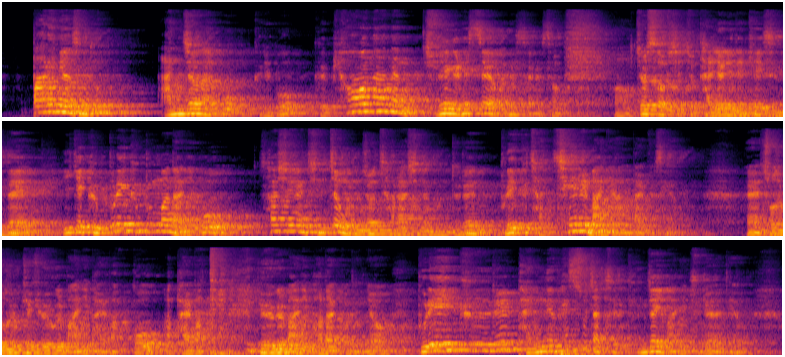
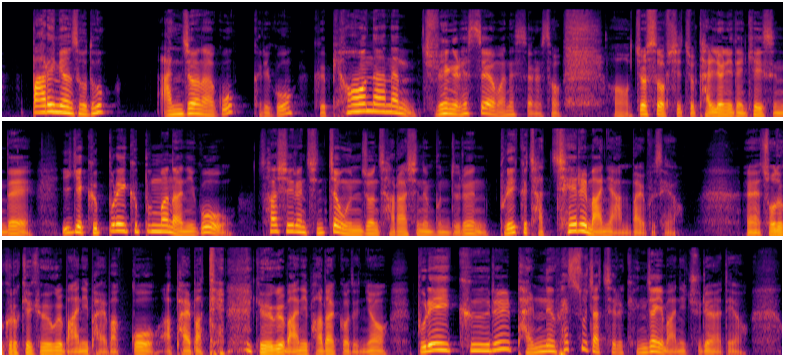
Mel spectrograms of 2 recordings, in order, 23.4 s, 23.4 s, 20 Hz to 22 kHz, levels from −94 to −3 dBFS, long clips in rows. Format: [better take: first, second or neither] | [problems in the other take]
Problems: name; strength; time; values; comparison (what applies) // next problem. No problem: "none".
second | room echo; noticeable; dies away in 1.1 s // off-mic speech; far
